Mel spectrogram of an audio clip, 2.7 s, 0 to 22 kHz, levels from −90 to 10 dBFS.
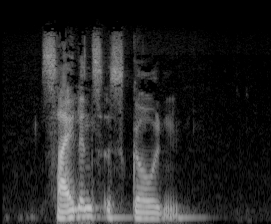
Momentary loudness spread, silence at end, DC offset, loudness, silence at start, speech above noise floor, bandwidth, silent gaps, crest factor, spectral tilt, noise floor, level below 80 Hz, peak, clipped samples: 18 LU; 0.75 s; under 0.1%; -21 LUFS; 0.45 s; 46 dB; 13 kHz; none; 22 dB; -4.5 dB/octave; -67 dBFS; -58 dBFS; 0 dBFS; under 0.1%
